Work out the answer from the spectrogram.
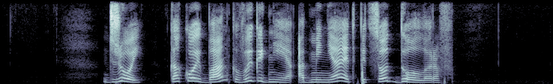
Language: Russian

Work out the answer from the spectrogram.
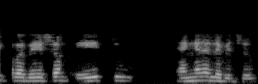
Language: Malayalam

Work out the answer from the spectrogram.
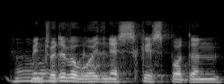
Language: Welsh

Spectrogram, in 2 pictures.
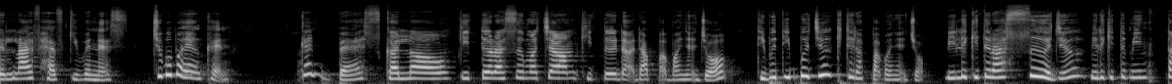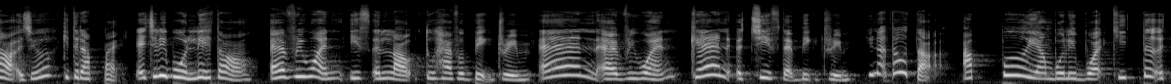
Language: Malay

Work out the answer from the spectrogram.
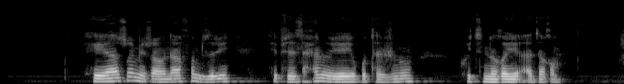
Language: Kabardian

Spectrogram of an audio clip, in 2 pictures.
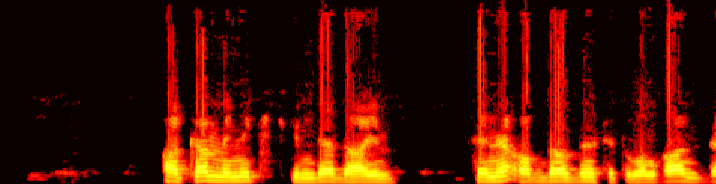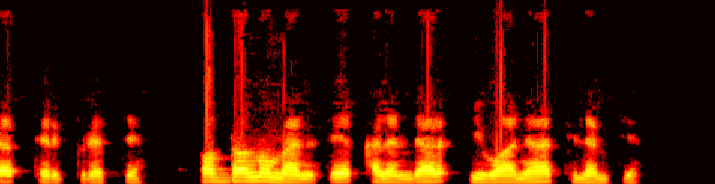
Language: Uyghur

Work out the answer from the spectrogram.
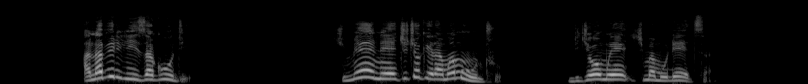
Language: Nyanja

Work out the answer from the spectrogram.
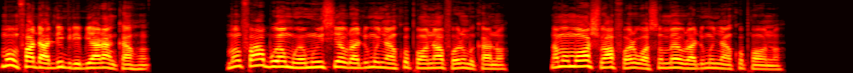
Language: Akan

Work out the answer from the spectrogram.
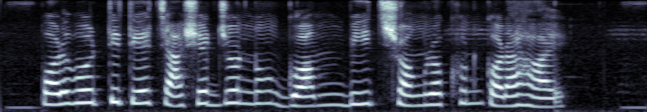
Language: Bangla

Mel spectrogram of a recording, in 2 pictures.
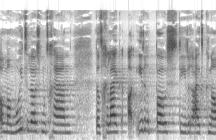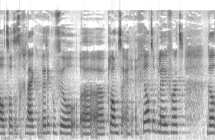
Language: Dutch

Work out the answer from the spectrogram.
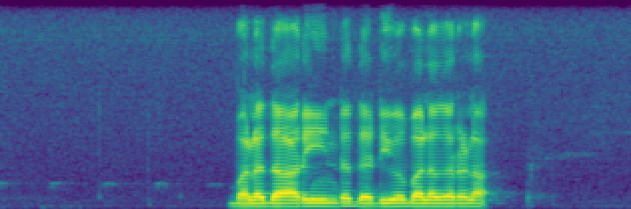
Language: Sinhala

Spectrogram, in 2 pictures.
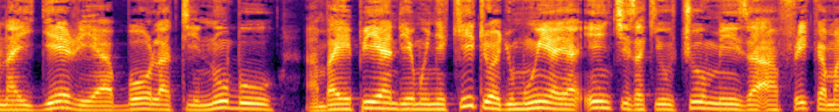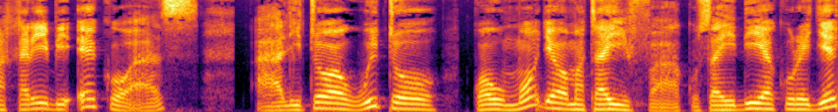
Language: Swahili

